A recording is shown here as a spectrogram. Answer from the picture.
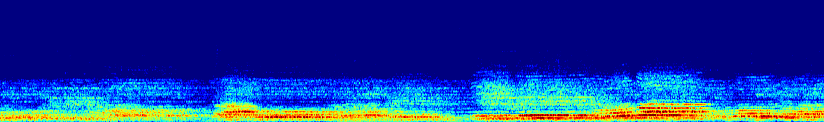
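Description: A group of children singing together in phrases, with short breaks about four and nine seconds in and long held notes later on.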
